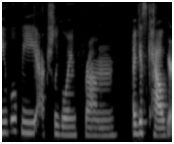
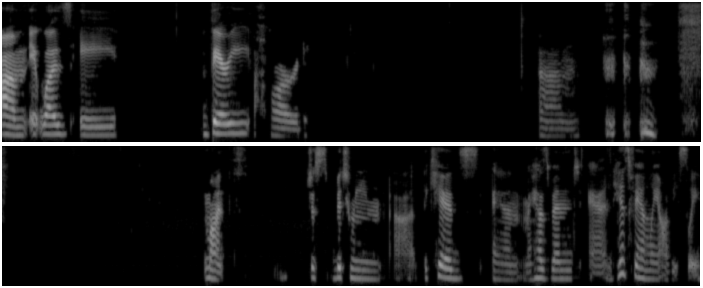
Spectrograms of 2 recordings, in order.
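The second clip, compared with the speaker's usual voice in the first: holding back tears while speaking. Telling how hard the month was after a death in the family, trying not to cry. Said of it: "I'm trying not to cry".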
